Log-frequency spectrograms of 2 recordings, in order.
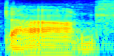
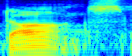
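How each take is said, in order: First: The vowel is short, in an Australian accent. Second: The vowel is long, in a British accent. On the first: The speaker calls it right. "to teach him to say da- dance" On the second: The speaker calls it wrong. "and not dance"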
